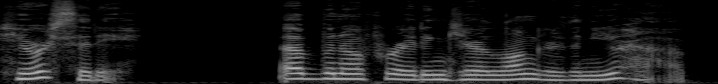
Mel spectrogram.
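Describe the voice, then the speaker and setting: A woman playing a guarded, defiant masked rival crime boss, speaking in a steady, controlled way in an audio roleplay. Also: mid-range voice, moderate pace, no echo, clean studio sound, natural voice.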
